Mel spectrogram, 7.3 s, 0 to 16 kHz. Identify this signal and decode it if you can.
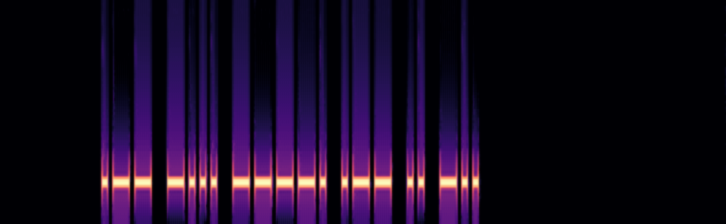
Morse code, heard as a keyed tone, about 22 wpm, 700 Hz. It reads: WB9WID
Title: USA Call Signs - 6 Characters - 22wpm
